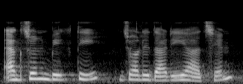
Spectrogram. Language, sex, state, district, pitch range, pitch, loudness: Bengali, female, West Bengal, Alipurduar, 210-255 Hz, 220 Hz, -17 LUFS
